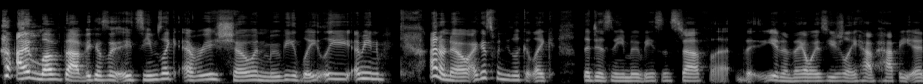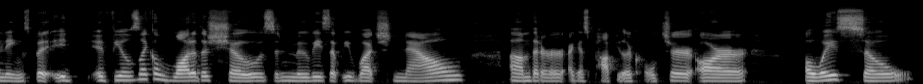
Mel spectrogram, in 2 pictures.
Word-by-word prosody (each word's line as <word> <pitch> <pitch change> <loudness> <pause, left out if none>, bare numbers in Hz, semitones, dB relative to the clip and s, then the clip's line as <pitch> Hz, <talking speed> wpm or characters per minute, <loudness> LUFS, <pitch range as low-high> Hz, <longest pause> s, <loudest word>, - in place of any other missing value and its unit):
I 265 +3 +12
love 235 -3 +7
that 175 -5 +8
because 205 0 +2
i - - +3
it 205 +1 +1
seems 215 +2 0
like 260 0 +1
every 210 +4 +1
show 195 -3 +2
and 195 -3 -1
movie 190 +4 -2
lately 240 +4 -1
I - - +2
mean, 255 -3 +1 0.4
I 395 - +10
don't 230 - +6
know, 175 -2 +4
I - - +1
guess 300 0 -1
when 245 -4 -4
you 210 - -4
look 205 - -4
at, - - -6
like, 170 +1 -4 0.2
the 185 - 0
Disney 170 -2 -3
movies 165 +1 -4
and 170 0 -10
stuff, 165 -1 +1
uh, - - -8
the - - -8
you 205 - -2
know, 165 -2 -3
they 160 +2 -3
always 165 +1 -1
usually 165 -2 -4
have 160 -2 -2
happy 160 -1 -4
endings, 160 -1 -4
but - - 0
it 185 - -3 0.2
it 185 -1 -6
feels 195 +1 -3
like 240 +1 -3
a - - +1
lotta 175 -4 +2
the 190 +1 -3
shows 165 -2 -2
and 170 +2 -8
movies 165 +2 -3
that - - -3
we 180 +1 -6
watch 165 -2 -4
now, 165 +6 -1 0.5
um, 170 -1 0
that 170 - -2
are, 80 - -4
I - - -5
guess, - - -8
popular - - -5
culture 165 +3 -4
are 155 -1 +1 0.6
always 190 +6 +2
so 165 +7 -2
175 Hz, 210 wpm, -23 LUFS, 165-210 Hz, 0.6 s, I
